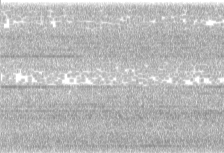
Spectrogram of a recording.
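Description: Steady hiss-like background noise at an even level, with a faint steady hum that comes in and fades during the middle of the stretch.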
